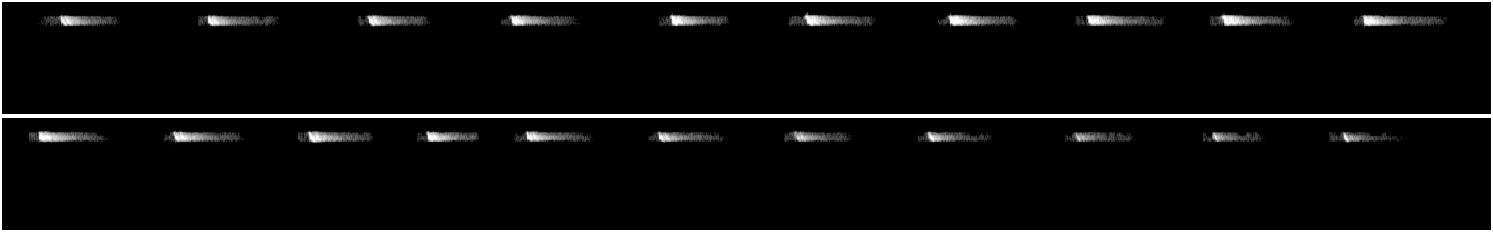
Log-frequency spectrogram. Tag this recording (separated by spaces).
stereo binaural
